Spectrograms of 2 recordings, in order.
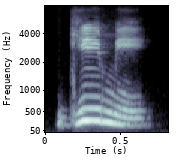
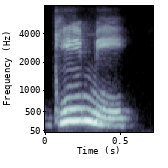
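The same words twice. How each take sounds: No difference in how they are said.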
